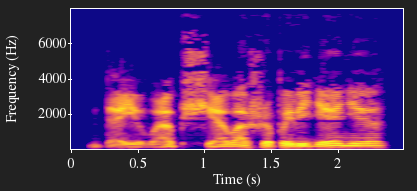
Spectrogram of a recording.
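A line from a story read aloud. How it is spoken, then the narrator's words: Harsh tone. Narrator (Russian): продолжал жестким тоном Шульгович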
